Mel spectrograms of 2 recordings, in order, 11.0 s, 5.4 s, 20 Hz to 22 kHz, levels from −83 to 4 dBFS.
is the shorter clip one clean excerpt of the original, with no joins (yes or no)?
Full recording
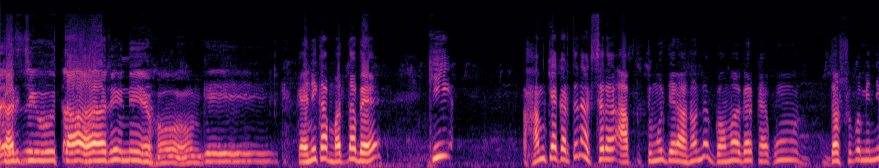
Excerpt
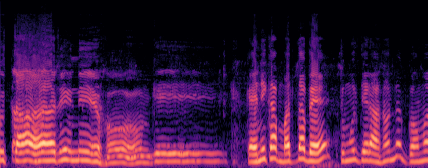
no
